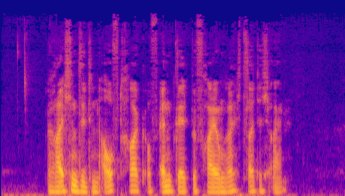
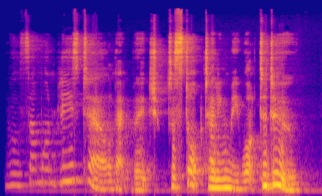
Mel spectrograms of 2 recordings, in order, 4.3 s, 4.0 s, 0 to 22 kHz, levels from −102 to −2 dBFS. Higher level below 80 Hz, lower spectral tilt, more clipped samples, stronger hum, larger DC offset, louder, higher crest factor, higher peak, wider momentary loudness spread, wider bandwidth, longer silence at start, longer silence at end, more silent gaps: first, -50 dBFS vs -66 dBFS; first, -7 dB/octave vs -4 dB/octave; neither; neither; neither; second, -22 LUFS vs -17 LUFS; first, 22 dB vs 16 dB; about the same, 0 dBFS vs -2 dBFS; second, 11 LU vs 20 LU; second, 15.5 kHz vs 18 kHz; about the same, 0.05 s vs 0.15 s; first, 0.75 s vs 0.25 s; neither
